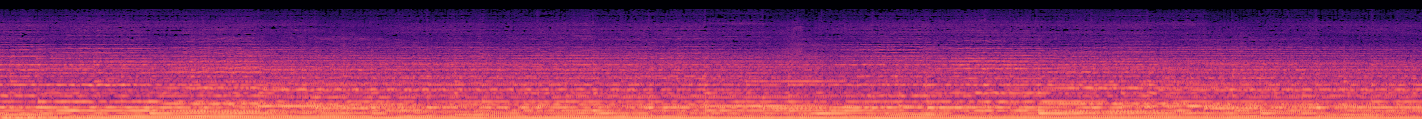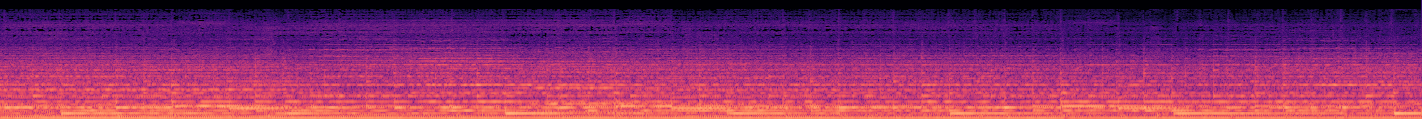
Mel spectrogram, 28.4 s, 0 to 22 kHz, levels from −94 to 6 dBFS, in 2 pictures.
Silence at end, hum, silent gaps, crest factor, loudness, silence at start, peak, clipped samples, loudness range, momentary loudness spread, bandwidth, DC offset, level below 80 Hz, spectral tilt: 0 s; none; none; 14 dB; -16 LUFS; 0 s; -2 dBFS; under 0.1%; 3 LU; 4 LU; 11 kHz; under 0.1%; -20 dBFS; -7.5 dB/octave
